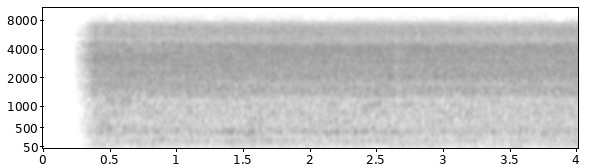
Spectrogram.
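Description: Steady hiss with a faint low hum underneath, unchanging throughout, starting just after the opening instant: room noise.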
